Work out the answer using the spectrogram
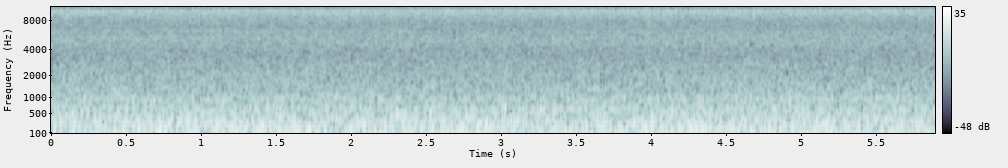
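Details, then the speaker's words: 2008 Nissan Pathfinder V8 just after a Volant Powercore cold-air intake install, first start, engine cover off: a loud rushing hiss of air by the throttle body over a deep engine drone, no tapping or grinding. Normal induction noise. "ma'am you can totally hear the air sucking by the throttle body if you pop it open there's a whole cool"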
